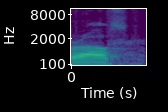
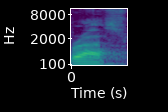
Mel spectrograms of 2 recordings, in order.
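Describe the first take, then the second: First: The vowel in brass is a long A. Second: The vowel in brass is a short A.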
